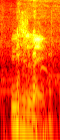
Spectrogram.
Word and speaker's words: Uzalu: Did I say it right this time? Uzalu? Close enough. Uzalu. Yeah, Uzalu.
